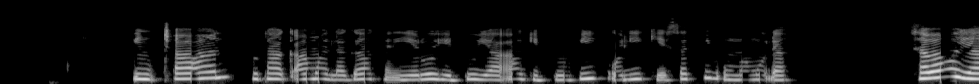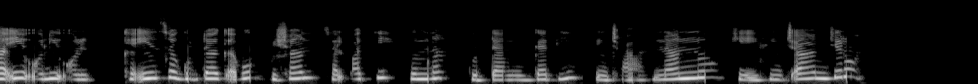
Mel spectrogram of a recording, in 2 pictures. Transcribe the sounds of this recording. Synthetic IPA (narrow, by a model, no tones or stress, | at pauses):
fɪnt͡ʃʼaːʔaːnfʊt̪aːkʼaːmɐlɐɡaːkɐnjɛɾo̞ːɦɛd̪ːuːjaːʔaːɡɪd̪ːuːfɪɔliːkʰe̞ːsːɐt̪ːɪuːmːɐmuːᶑɐ | sɐbɐbɐjaːʔiːʔɔliːʔɔl | kɐʔɪnsɐɡʊd̪ːaːkʼɐ̰buːfbɪʃaːnsɐlpʼɐt̪ːɪhʊmnɐ | ɡ̥ʊd̪ːaːnɡɐd̪iːfɪnt͡ʃʼaːʔɐnaːnːoːkʰeːfɪnt͡ʃʼaːnd͡ʒɪɾɐ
